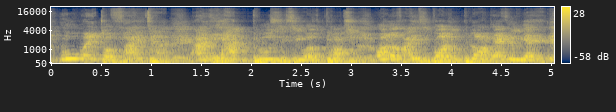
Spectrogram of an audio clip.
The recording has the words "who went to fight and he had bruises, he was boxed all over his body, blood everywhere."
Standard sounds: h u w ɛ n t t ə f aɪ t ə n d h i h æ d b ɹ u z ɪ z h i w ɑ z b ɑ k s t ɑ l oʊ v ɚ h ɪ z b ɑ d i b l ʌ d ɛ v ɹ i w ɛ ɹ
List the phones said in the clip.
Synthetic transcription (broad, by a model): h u w ɛ n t t ə f aɪ t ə n h i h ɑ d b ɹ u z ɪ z h i w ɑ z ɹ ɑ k t ɑ l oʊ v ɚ h ɪ z b ɑ d i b l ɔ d ɛ v ɹ i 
